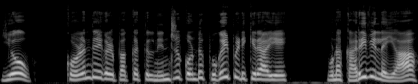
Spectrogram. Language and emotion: Tamil, angry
